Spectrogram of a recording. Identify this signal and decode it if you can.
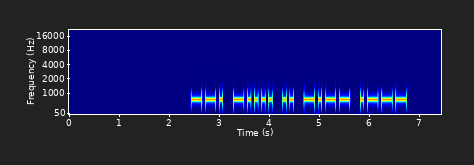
Morse code, heard as a keyed tone, about 17 wpm, 700 Hz. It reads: G6IYJ
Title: DXCC-100 Call Signs - 5 Characters - Repeated 3x - 17wpm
